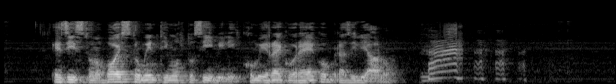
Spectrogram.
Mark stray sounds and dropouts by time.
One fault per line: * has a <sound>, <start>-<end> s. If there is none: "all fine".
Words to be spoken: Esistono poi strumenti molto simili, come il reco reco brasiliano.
* has a laugh, 4.2-5.3 s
